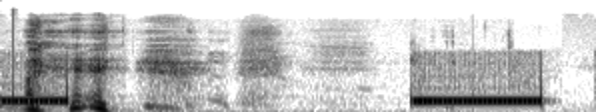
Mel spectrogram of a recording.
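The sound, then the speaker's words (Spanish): A phone call's ringback tone while calling a mobile phone: a steady electronic burr sounds briefly, then again after a pause of over a second. Faint, muffled voices overlap the first ring. “Estamos llamando”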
